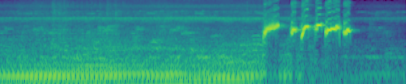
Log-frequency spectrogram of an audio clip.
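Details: Morning song of a Red-whiskered bulbul used as a decoy to call in wild birds. After a low humming background, a single quick phrase of five or six bright, twisting whistled notes comes near the end.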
